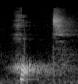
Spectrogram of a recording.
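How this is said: It is said in a British accent.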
